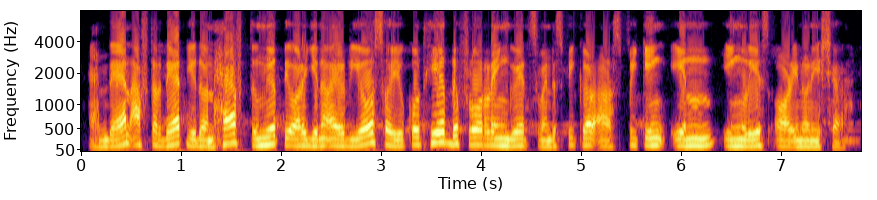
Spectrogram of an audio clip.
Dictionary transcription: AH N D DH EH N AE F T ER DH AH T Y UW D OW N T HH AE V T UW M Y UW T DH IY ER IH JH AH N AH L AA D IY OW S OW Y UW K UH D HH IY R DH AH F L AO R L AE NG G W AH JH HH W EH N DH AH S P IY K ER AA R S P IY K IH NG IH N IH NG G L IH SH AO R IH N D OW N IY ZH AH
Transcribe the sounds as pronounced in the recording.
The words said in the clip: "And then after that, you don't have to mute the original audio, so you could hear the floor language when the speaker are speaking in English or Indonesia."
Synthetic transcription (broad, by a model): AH N D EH N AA F T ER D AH T Y UW D OW N T HH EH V T UW M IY T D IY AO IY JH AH N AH L AA D IY OW S OW Y UW K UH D HH IY R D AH F L AO R L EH NG G W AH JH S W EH N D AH S P IY K ER AA R S P IY K IH NG IH N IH NG G L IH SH AO R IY N D OW N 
